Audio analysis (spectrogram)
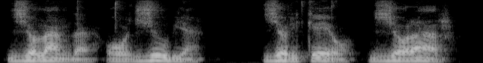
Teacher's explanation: tenemos que sumar dos sonidos el de la zeta más el de la y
